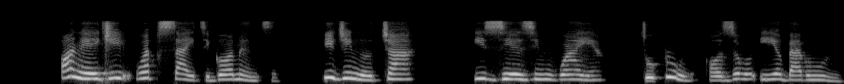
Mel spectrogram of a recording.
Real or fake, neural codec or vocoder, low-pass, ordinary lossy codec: fake; codec, 16 kHz, 0.5 kbps, X-Codec, HuBERT features, trained on balanced general audio; none; none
